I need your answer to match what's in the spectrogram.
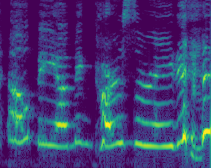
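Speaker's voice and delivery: high, loud, hammed-up cry for help; mock prisoner plea. Vlogger pretends to plead from jail, comic high wail. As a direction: squeal it, on the edge of laughter.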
